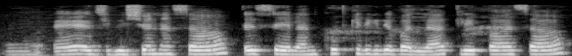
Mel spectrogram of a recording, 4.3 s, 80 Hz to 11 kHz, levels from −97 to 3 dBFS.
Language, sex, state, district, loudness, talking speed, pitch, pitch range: Konkani, female, Goa, North and South Goa, -15 LUFS, 155 wpm, 215 Hz, 210-225 Hz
